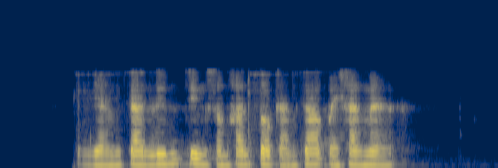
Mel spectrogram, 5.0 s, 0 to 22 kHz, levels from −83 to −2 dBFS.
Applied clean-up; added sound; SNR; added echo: neural mask model DeepFilterNet 3.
